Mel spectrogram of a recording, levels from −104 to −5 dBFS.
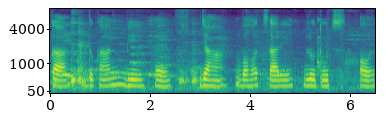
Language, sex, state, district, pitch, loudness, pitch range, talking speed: Hindi, female, Bihar, West Champaran, 180 Hz, -19 LUFS, 170-185 Hz, 85 wpm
